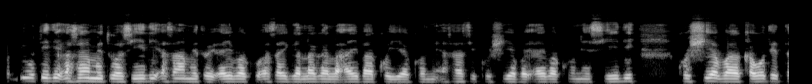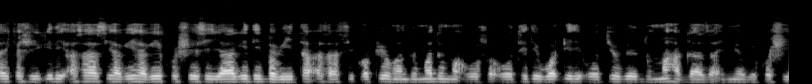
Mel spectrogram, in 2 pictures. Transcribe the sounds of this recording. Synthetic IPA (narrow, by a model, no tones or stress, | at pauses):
wwɔɗːɪʊt̪ːɪd̪ɪɐs̬aːmɛt̪ʊwasiːd̪ɪɐsaːmɛt̪ɔjɐjbɐkːɔɐsɐjɡɐlːɐɡɐlːɐːjbaːkɔjɪjɐkːɔnːɛɐsaːsːɪkɔʃːɪjɐbɐjɐjbɐkːɔnːɛsiːd̪ɪkʰɔʃːɪjɐbaːkɐwɔt̪ɛt̪ːɐjkːɐʃiːkʼɪd̪ɪʔɐsaːsɪhɐɡeːhɐɡeːkɔʃːeːsɪjaːɡɪd̪ɪbɐbiːt̪ːaʔɐsaːsːɪkʼɔpːɪjoːɡɐnd̪ʊmːɐd̪ʊmːɐ̰ʔo̞ːsʊwɐ̰ʔo̞ːt̪ːɪd̪ɪwɔɗːɪd̪ɪʔo̞ːt̪ːɪjoːɡeːd̪ʊmːɐɦɐɡːaːzaːɪmːɪjoːɡe̞ːkɔʃːɪ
